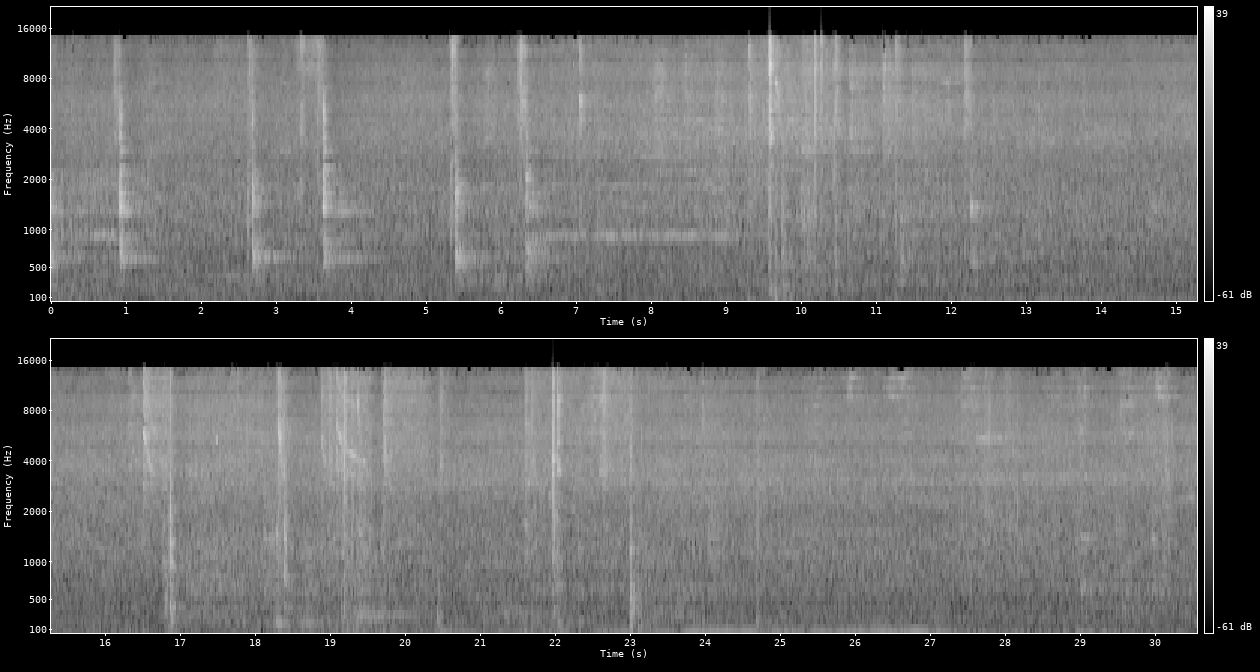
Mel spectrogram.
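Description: Toilet-roll packing machine running: a steady mechanical hum with irregular sharp clacks and knocks from its moving parts, a few of them ringing briefly. A low rumble swells in the latter part.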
